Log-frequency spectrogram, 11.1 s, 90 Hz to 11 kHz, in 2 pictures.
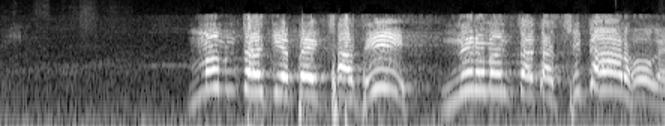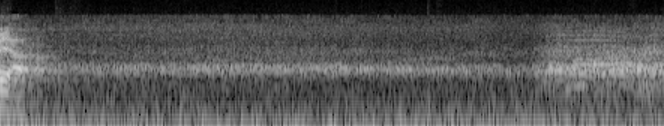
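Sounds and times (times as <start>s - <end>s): faint hiss and hum: 0.0s - 11.0s.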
